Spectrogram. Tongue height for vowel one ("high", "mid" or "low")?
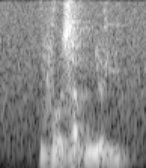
mid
